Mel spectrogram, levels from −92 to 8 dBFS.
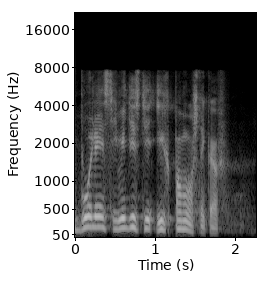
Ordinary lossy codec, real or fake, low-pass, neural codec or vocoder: none; fake; none; codec, 16 kHz, 2 kbps, FreqCodec, larger model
